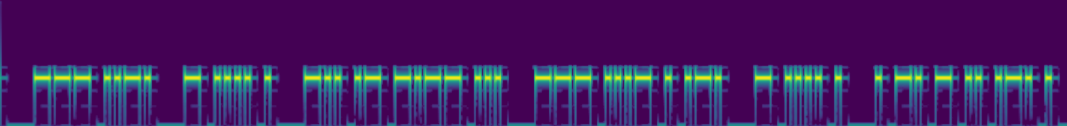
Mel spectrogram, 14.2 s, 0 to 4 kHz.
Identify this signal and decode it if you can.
Morse code, heard as a keyed tone, about 18 wpm, 750 Hz. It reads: OF THE DAYS OVER THE ENTIRE
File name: Archive / 18 WPM / 18WPM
